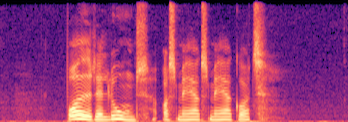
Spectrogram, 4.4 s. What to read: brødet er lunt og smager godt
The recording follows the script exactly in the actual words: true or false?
false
